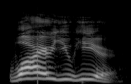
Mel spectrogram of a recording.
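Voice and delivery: slow, high-pitched holler; yelling centurion. Acted. Centurion demanding answers from a disoriented rabbi, yelling. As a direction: call out the challenge, stretched long. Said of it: "So the centurion again goes".

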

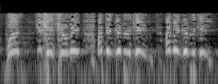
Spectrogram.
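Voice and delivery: high, crying panic; freaking out. Retold or imitated. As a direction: whine in a frantic, high sob. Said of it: "flip and go".

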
